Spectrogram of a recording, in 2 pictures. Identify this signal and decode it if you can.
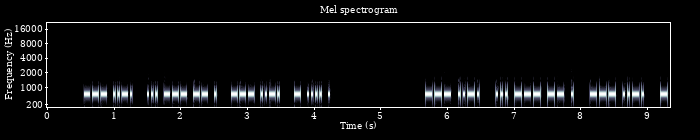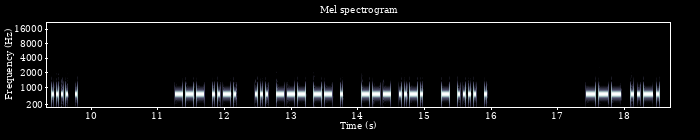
Morse code, heard as a keyed tone, about 31 wpm, 700 Hz. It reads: OF SOME OF THE OF SOME OF THE OF SOME OF THE OF
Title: Speed-Racing - Sets of 4 Words 25wpm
